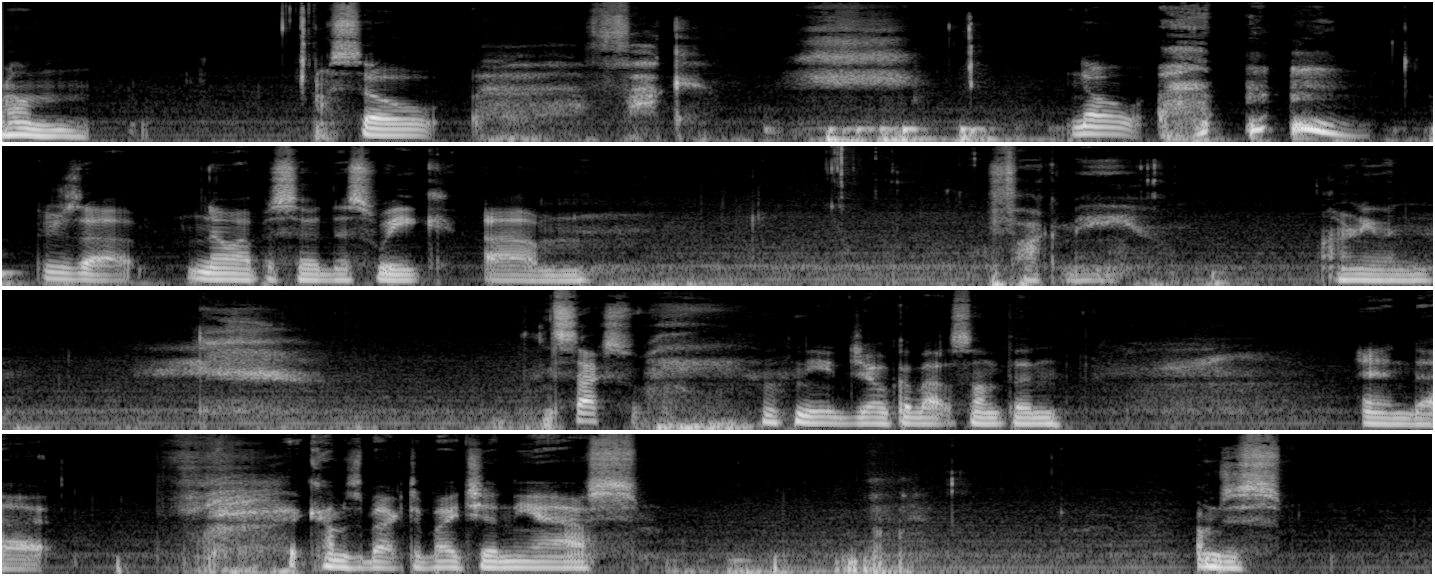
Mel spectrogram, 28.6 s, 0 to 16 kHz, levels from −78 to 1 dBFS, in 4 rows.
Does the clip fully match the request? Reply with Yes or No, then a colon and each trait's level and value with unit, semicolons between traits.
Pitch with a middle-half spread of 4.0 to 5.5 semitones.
No: average, 3.3 semitones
